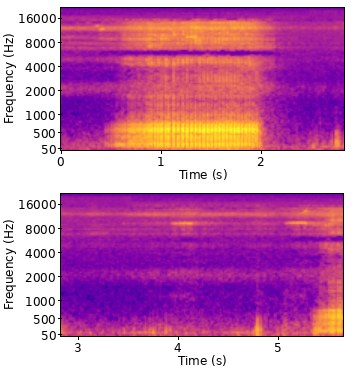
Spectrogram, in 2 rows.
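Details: 25-pound Boston terrier snoring: loud, fluttering, rattly snore about a second and a half long, then a quiet exhale pause before the next; owner says it is louder than a grown man's.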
